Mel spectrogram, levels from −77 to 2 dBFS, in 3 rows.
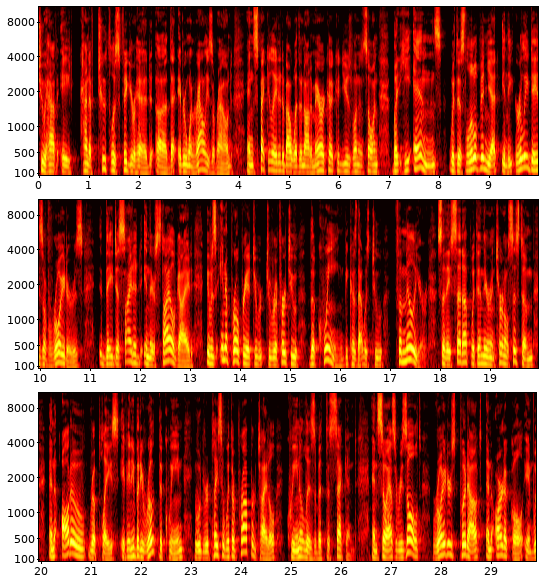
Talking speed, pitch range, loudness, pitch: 195 wpm, 135-175 Hz, -22 LUFS, 150 Hz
